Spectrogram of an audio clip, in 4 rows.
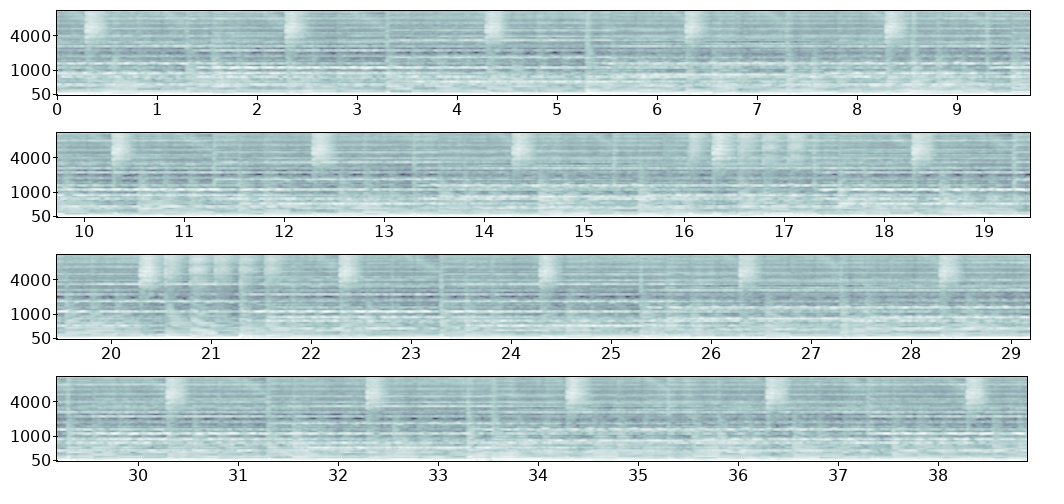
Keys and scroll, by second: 3.4 4, 4.8 3, 19.8-21.9 typing, 34.1 Tab.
